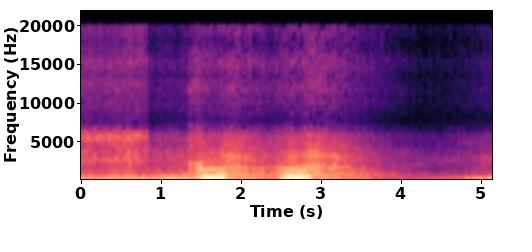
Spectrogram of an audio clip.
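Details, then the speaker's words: 1968 Pontiac Ventura warming up after being resurrected: even running with two clean throttle blips that rise and settle smoothly, no misses or knocks; normal running. "She seems to be running pretty smoothly."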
